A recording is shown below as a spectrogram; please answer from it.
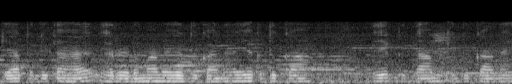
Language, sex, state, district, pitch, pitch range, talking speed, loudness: Hindi, male, Jharkhand, Palamu, 140 Hz, 140-145 Hz, 185 wpm, -18 LUFS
